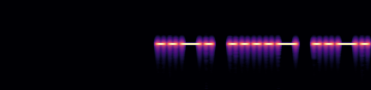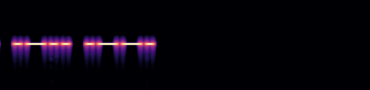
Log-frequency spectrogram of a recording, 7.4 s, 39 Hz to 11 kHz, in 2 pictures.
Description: Morse code, heard as a keyed tone, about 20 wpm, 700 Hz. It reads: F4FLP
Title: DXCC-100 Call Signs - 5 Characters - Repeated 3x - 20wpm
